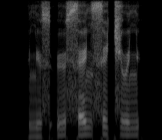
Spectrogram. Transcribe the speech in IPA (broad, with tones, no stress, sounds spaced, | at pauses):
lʲ ʉ˩ s ʔ y˧˥ s e˧˥˧ lʲ s i˥ t͡ɕ ʉ˥ lʲ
